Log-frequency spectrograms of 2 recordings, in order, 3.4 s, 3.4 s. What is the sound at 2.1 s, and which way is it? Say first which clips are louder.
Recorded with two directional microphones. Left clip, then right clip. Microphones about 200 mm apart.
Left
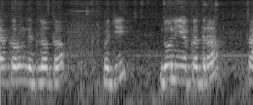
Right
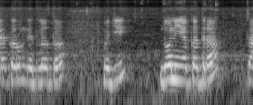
Speech: right 6 dB; 55° right (ahead or behind).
